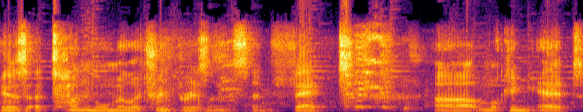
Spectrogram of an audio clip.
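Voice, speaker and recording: Noticeable background noise runs under this recording. A man with a fairly low pitch talks at a moderate pace with lively intonation. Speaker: game commentator. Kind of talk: live commentary. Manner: hesitant, many fillers.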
